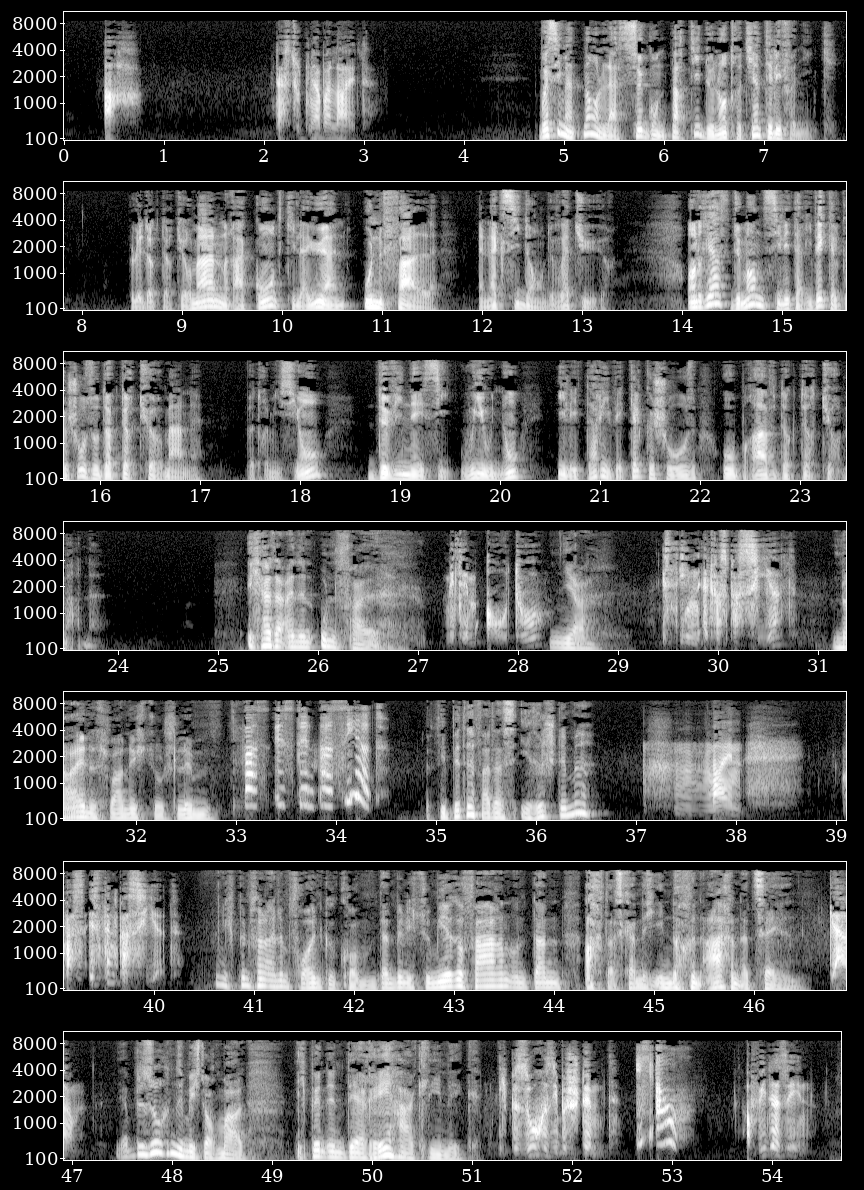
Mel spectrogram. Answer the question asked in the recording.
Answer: Alors, oui, il n'est rien arrivé de très grave au docteur Thurman.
